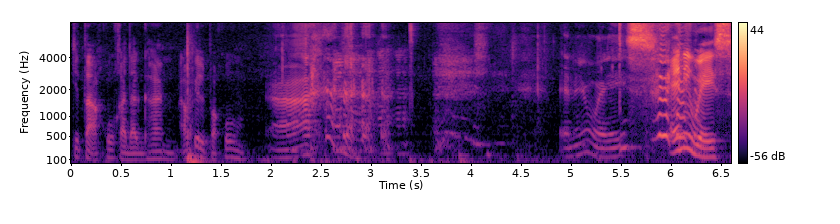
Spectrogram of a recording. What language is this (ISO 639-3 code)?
fil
